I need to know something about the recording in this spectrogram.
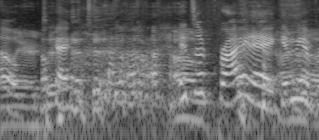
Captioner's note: laughter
